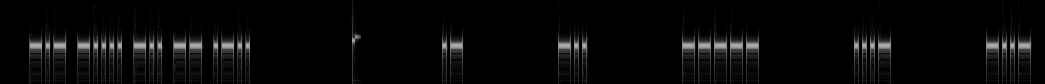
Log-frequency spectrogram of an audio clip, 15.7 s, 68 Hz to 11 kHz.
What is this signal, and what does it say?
Morse code, heard as a keyed tone, about 20 wpm, spaced as for 9 wpm, 700 Hz. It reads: K6DML AD0VX
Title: USA Call Signs - 5 Characters - 8x Character Spacing - 20wpm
